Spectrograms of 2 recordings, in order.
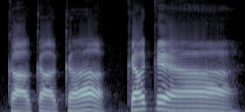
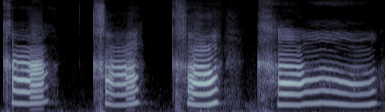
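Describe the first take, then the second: First: Low crow caws; Papa Crow. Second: High-pitched, spaced-out caws; Mama Crow. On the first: Father crow answering his mate, low cawing. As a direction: caw back in a lowered voice. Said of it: "And Papa Crow said". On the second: Mother crow to her mate after his trick, high caws. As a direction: caw high, one call at a time. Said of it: "She looked at him and she said". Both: A narrator's reading.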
